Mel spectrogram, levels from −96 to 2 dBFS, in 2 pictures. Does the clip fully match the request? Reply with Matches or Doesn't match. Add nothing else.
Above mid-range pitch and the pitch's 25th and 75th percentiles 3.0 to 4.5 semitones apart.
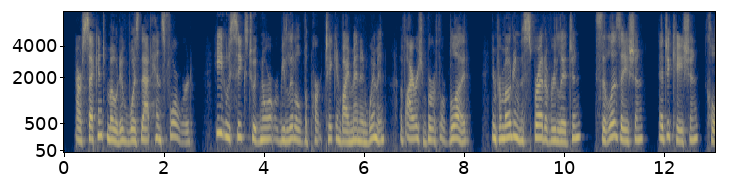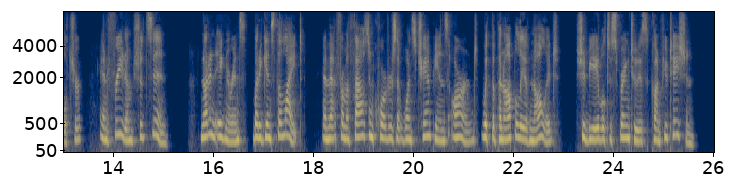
Matches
